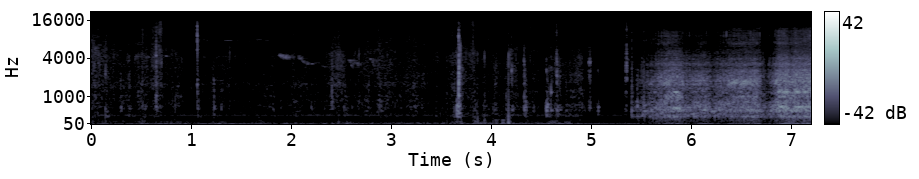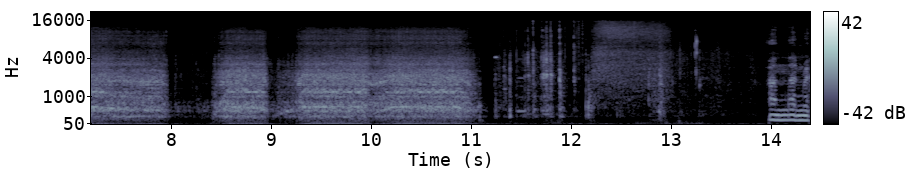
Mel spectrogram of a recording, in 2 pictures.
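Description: A sewing machine stitching around the seam of a drawstring Christmas stocking, running in a few bursts of steady whirring with pauses between, close and fairly quiet, with brief talk.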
